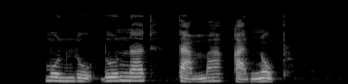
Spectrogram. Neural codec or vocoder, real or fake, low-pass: none; real; 10.8 kHz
